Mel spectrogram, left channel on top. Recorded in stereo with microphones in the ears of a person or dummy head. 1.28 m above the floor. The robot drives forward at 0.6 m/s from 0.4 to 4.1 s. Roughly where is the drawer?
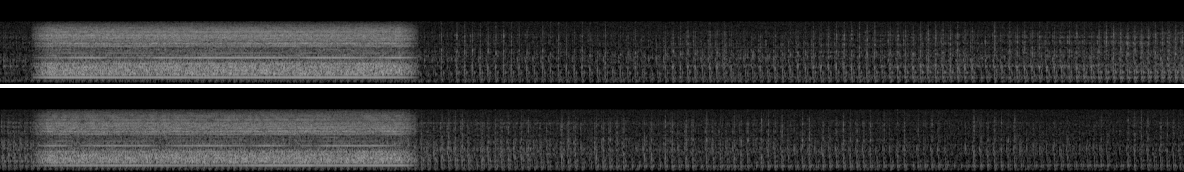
I don't hear a drawer.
